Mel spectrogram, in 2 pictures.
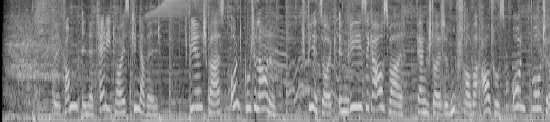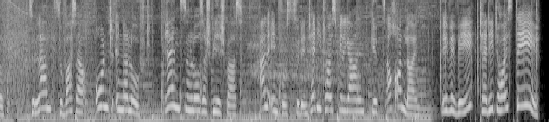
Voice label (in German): Werbung Spielwaren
